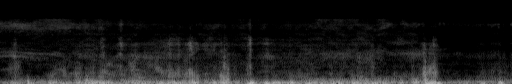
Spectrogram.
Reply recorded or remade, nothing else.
remade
